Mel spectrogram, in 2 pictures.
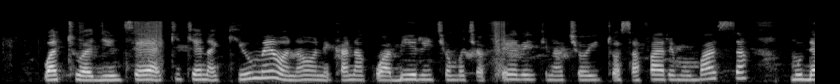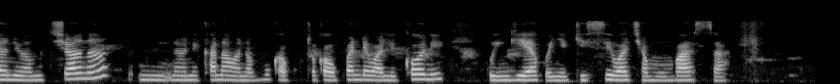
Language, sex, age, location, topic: Swahili, female, 25-35, Mombasa, government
